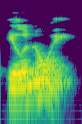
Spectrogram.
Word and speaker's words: Illinois: is a city in Illinois Illinois comes from French too so we have a silent s in French words they have S at the end it's silent so Chicago Illinois not Illinois no s Chicago Illinois do you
